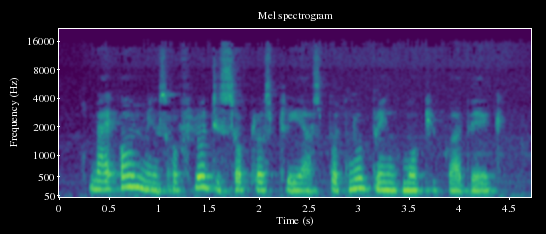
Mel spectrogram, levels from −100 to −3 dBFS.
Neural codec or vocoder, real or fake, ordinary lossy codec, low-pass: vocoder, 44.1 kHz, 128 mel bands every 256 samples, BigVGAN v2; fake; MP3, 64 kbps; 19.8 kHz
